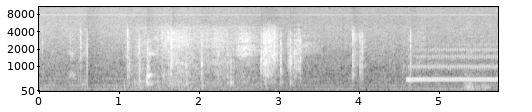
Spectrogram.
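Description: Several seconds of scattered rustling, thumps and handling noise in a Jerky Boys recording, then a loud, steady electronic telephone ring tone starts abruptly near the end and holds.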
